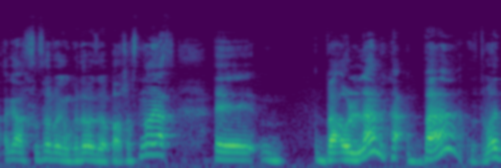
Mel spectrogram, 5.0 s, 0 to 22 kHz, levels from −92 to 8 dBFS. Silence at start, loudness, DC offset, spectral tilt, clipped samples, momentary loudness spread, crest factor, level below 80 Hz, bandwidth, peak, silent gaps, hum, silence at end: 0.05 s; -26 LUFS; under 0.1%; -6.5 dB/octave; under 0.1%; 12 LU; 20 dB; -70 dBFS; 11.5 kHz; -6 dBFS; none; none; 0 s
